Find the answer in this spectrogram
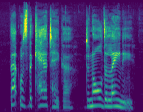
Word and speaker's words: Donal: That was the caretaker, Denol Delaney, not Donald, mind you. There's no D at the end, so it's pronounced Dol.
